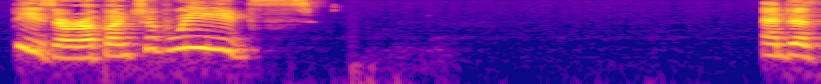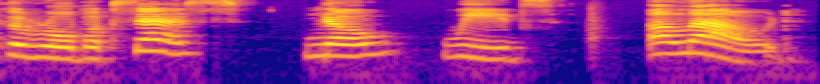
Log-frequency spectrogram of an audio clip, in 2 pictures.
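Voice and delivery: loud, officious ruling; stern judge. Acted. Judges disqualifying Lucy's blooms, loud stern ruling. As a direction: lay down the rule firmly.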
